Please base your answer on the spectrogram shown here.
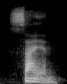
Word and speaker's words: scion: सायन। पढ़ते प्रोनाउंसिएशन क्या करते हैं, सायन लिखते हैं, SCION।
